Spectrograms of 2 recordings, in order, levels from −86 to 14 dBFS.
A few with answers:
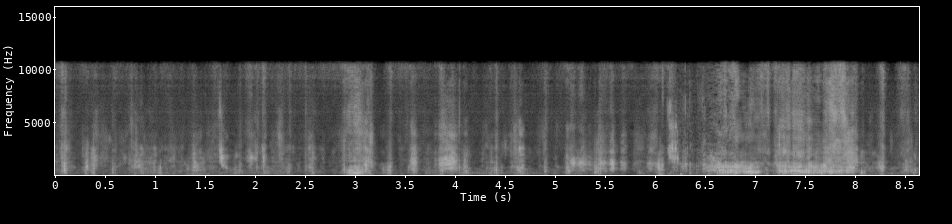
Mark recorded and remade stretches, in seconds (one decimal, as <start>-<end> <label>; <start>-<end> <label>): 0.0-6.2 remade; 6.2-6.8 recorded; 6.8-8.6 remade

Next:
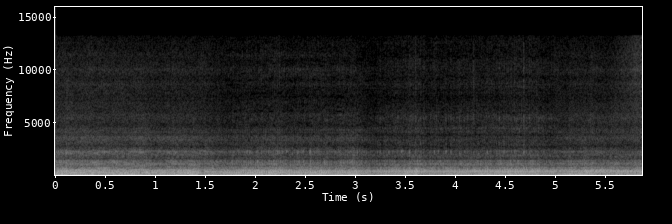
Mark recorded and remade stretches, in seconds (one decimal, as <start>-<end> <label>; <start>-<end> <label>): 0.0-1.7 remade; 1.7-5.0 recorded; 5.0-5.9 remade

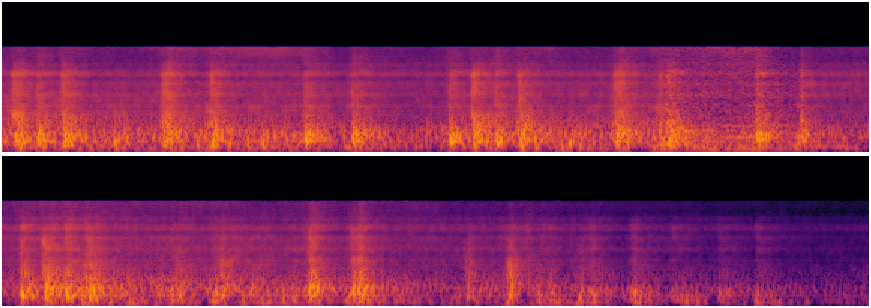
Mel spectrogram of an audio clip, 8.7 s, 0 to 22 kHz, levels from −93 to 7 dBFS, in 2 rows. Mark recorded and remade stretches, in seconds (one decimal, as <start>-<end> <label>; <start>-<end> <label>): 0.0-3.3 remade; 3.3-4.0 recorded; 4.0-8.7 remade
